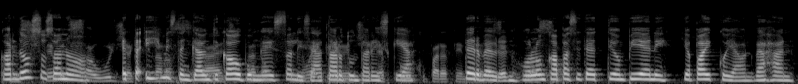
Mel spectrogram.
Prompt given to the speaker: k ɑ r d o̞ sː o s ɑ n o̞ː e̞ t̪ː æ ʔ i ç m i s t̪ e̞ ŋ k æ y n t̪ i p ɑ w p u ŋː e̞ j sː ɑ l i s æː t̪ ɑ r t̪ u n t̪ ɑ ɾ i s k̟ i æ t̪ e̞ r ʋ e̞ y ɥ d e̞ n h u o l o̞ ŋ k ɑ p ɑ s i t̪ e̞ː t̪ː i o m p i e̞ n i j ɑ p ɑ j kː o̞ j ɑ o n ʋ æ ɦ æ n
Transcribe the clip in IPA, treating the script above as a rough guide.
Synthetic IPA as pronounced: k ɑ r d o̞ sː o s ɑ n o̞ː e̞ t̪ː æ ʔ i ç m i s t̪ e̞ ŋ k æ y n t̪ i k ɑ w p u ŋː e̞ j sː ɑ l i s æː t̪ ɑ r t̪ u n t̪ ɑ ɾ i s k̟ i æ t̪ e̞ r ʋ e̞ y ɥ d e̞ n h u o l o̞ ŋ k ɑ p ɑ s i t̪ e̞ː t̪ː i o m p i e̞ n i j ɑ p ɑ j kː o̞ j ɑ o n ʋ æ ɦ æ n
